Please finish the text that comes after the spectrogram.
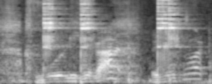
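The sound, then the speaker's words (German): Glasses clink together in a toast to success, three or four bright, ringing taps spread over a couple of seconds, with voices murmuring underneath. “Jetzt müssen wir noch anstoßen auf euren Erfolg.”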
